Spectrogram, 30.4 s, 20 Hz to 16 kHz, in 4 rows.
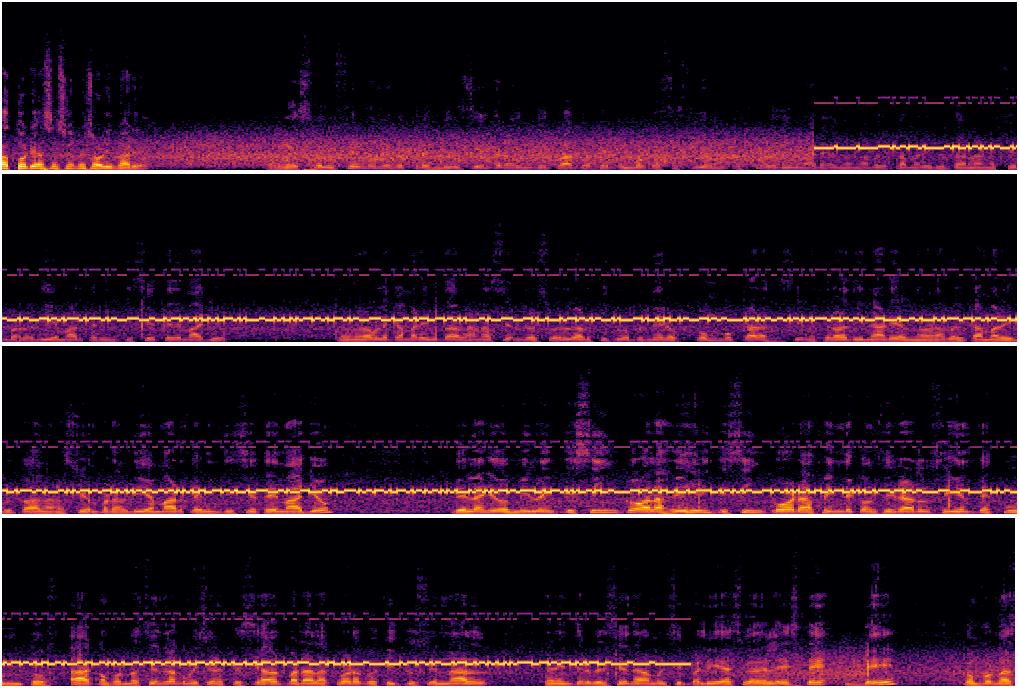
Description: RTTY (45.45 baud, 170 Hz shift), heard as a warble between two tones, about 2200 Hz centre, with static crashes. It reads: LDBBB EEBOC FAXCJ ABOUZ XGOHK BXHWB VDIDE GMUKE BWEGR NSIRW QOGML ADRKR TAYLV LQTDB YWZYE VOMNC WGLRU LADQA OLXVK BZDJT NZVVV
